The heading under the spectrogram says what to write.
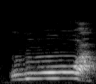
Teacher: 단모음 오와 아가 결합하니까 와를 천천히 발음한다고 생각하면 오와 이렇게 되는 거야. 오와 이렇게 되니까 입모양이 동그랗게 시작했는데 벌어져. 옆으로. 입모양 바뀌어요. 입모양이 바뀌고 혀의 높이도 바뀌어요. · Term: 이중모음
